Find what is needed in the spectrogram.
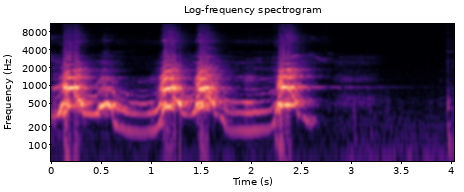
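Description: A dog barking: about four short calls in quick succession, each bending down and back up in pitch.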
